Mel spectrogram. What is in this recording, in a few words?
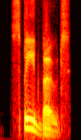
"speedboat", British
